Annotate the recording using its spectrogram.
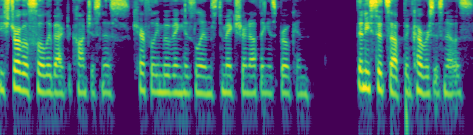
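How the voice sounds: A natural reading voice comes through. The background is quiet.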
